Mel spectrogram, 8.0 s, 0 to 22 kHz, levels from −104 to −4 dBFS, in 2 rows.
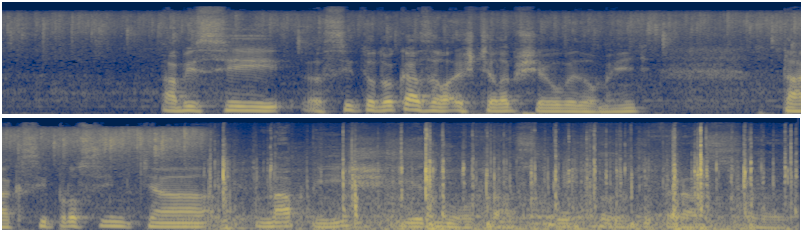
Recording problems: household noises; very loud; throughout; 4 dB above the speech

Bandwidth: 18 kHz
